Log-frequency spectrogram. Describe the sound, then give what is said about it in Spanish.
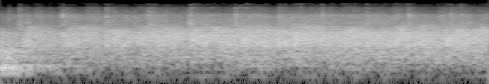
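A church audience applauds for the Lord together, a dense, steady wash of many hands clapping at an even loudness for the whole stretch, with no voices standing out. “Si le van el aplauso, eso al Señor, por favor.”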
